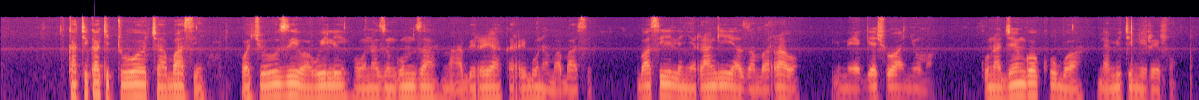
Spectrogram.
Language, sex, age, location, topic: Swahili, male, 25-35, Nairobi, government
